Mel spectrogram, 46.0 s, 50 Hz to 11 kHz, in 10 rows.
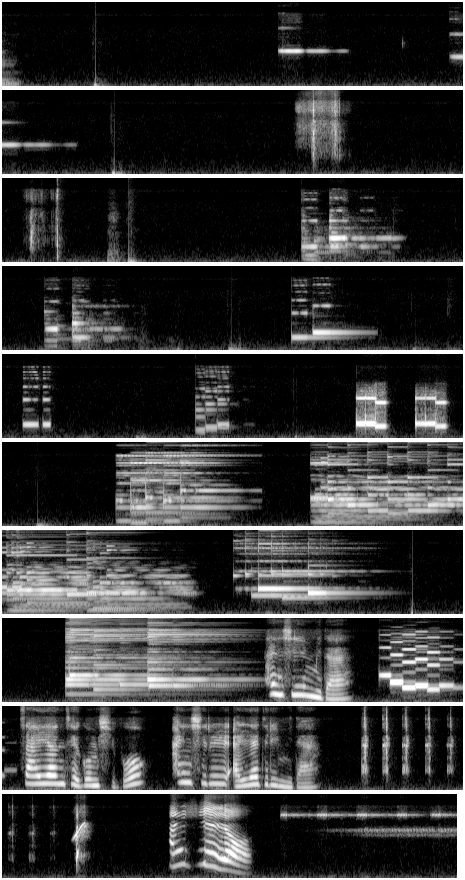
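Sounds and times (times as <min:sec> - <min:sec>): melodic ringtone jingles: 0:30.0 - 0:31.6, 0:44.3 - 0:46.0.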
